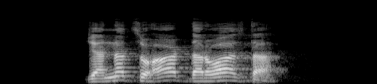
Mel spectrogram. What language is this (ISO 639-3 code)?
btv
